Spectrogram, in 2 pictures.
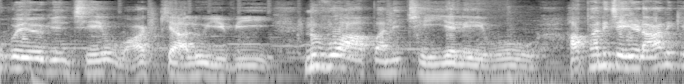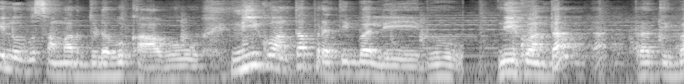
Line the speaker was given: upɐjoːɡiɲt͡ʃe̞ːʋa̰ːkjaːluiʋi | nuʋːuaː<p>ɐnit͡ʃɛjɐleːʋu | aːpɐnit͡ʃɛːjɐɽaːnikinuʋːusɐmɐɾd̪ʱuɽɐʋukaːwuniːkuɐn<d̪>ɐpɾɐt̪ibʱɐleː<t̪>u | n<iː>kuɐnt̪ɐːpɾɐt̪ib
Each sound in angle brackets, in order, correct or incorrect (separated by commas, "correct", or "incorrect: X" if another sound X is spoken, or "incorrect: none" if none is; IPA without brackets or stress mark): correct, incorrect: t̪, incorrect: d̪, correct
